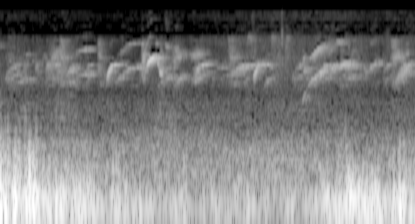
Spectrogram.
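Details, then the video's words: European goldfinches in an aviary twittering with light, liquid warbles and short rising trills, fairly quiet against a steady low rumble of background noise. "Che bellezza"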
